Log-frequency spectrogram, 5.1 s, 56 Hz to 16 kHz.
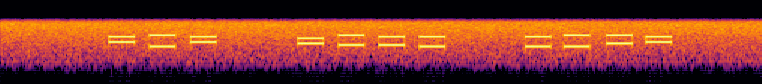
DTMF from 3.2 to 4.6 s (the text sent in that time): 2390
